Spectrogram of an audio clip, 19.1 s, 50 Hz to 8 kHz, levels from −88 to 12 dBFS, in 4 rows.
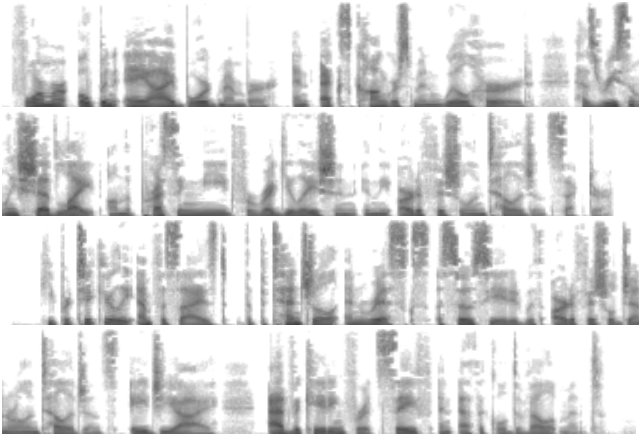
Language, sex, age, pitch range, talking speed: English, female, 30-49, 125-170 Hz, 135 wpm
